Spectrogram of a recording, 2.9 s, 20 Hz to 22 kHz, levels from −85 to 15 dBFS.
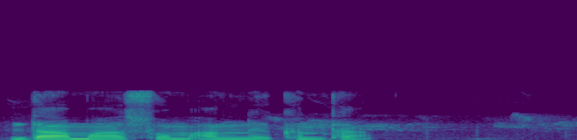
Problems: constant background noise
